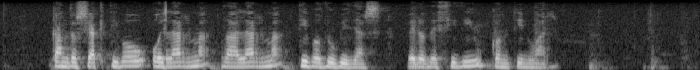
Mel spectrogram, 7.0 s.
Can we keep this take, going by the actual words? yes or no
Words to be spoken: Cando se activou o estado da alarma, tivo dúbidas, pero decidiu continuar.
no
